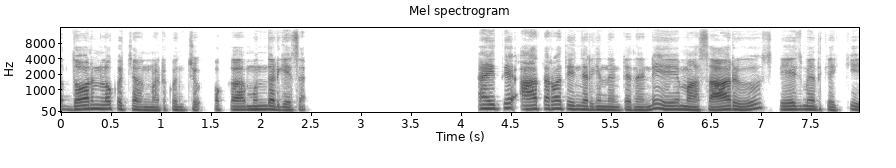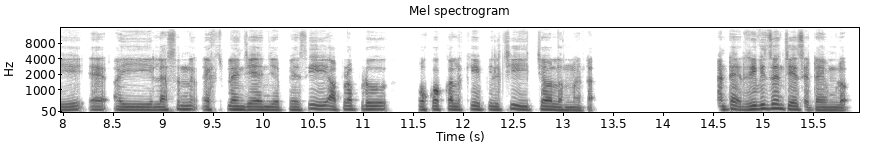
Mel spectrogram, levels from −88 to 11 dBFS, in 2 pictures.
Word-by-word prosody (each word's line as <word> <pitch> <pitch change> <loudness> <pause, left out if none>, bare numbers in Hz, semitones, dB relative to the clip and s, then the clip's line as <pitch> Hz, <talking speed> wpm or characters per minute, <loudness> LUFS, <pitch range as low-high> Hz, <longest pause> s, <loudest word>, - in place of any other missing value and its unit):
ధోరణిలోకొచ్చానమాట 145 -7 +1
కొంచెం. 120 -1 -4 0.2
ఒక - - -24 0.3
ముందు 140 +1 +2
అడుగేసా. 115 -2 -3 1.8
అయితే 170 +2 +2 0.2
ఆ - - +5
తర్వాతేం 165 -2 +1
జరిగిందంటేనండి, 125 +2 -1 0.3
మా 125 - +4
సారు 130 +3 +6 0.3
స్టేజ్ 140 +1 -2
మీదకెక్కి 125 -1 -4 0.4
ఎ - - +2 0.3
ఈ - - 0 0.3
లెసన్‌ని 145 +4 -1 0.2
ఎక్స్‌ప్లెయిన్ 135 0 0
చేయ్యని 125 -1 +2
చెప్పేసి, 125 +7 -3 0.2
అప్పుడప్పుడు 140 +2 -1 0.5
ఒక్కొక్కళ్ళకి 135 +1 0
పిలిచి 130 +3 -3
ఇచ్చేవాళ్ళనమాట. 115 -5 0 1.3
అంటే, 135 - +1 0.2
రివిజన్ 170 +4 +4
చేసే 135 -3 +2
టైంలో. 110 -1 0
130 Hz, 100 wpm, -24 LUFS, 120-145 Hz, 1.8 s, సారు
